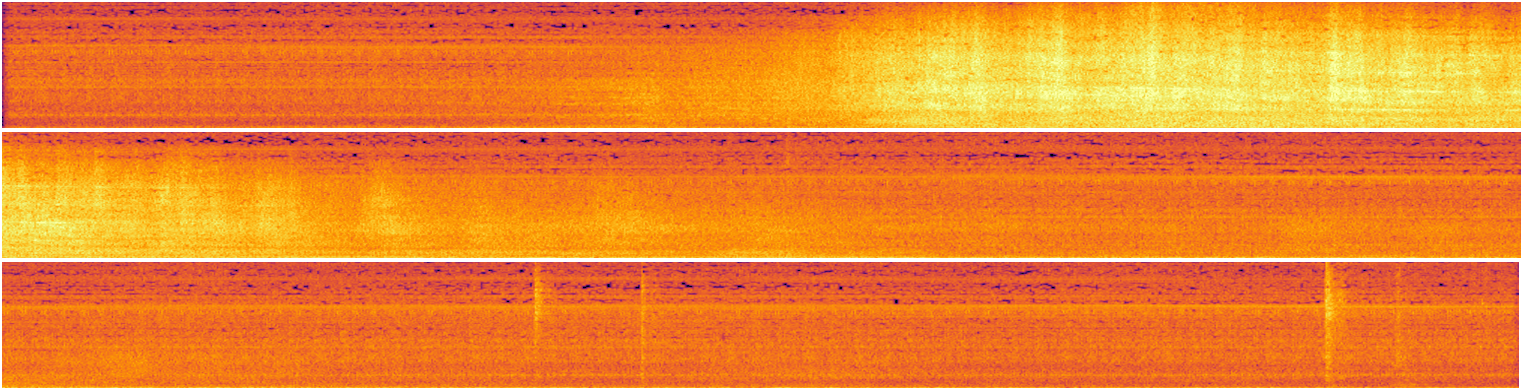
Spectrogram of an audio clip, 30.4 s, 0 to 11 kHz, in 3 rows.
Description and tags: Plane- it’s difficult to get good recordings of planes taking off these days. There’s always major streets or highways close by which results in a bunch of unwanted traffic noise. It’s difficult to find a good vantage point to set up because there’s hardly any public parking with unobstructed sight lines (or in my case hearing lines) to the planes. Plus, with all the extra security measures in place these days, how suspicious would I look setting up a laptop and
some cables and some other electronic equipment in the general area of the runway?
But I managed to get this recording. It’s not spectacular, but it’s OK. There’s some worker truck at the end of it which gets in the way, but doesn’t ruin it.
Nady stereo condenser microphone
Focusrite Saffire Pro24 interface
Logic 8 on a MacBook Pro
San Diego airport
airplane, field-recording, plane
